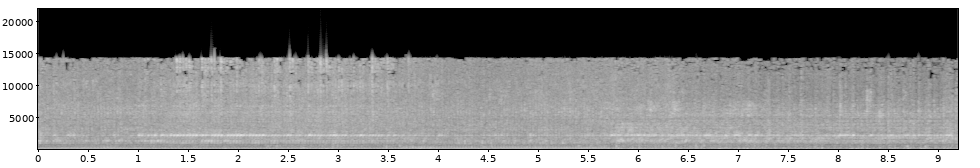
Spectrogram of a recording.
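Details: IZh Planeta 5 two-stroke motorcycle, hot engine pulling under load: a sharp crackling tick from the cylinder over the exhaust note. The owner says a grade-17 spark plug does not solve it. Detonation knock.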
